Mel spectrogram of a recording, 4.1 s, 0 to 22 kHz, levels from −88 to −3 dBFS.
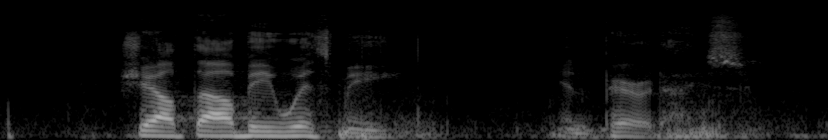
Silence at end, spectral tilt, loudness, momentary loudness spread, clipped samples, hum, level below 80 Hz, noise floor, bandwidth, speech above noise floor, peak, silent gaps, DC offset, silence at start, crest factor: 0 s; -7 dB/octave; -40 LUFS; 20 LU; under 0.1%; none; -68 dBFS; -72 dBFS; 15.5 kHz; 33 dB; -22 dBFS; none; under 0.1%; 0.05 s; 20 dB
